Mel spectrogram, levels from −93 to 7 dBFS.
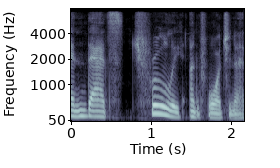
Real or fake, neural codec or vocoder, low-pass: fake; codec, 16 kHz, 4.8 kbps, FACodec; 7.2 kHz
